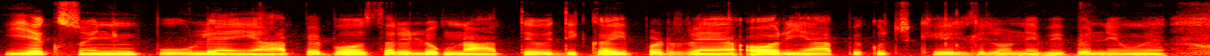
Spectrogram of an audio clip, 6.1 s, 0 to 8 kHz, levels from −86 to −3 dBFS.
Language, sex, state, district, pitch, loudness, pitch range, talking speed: Hindi, female, Uttar Pradesh, Lalitpur, 195 Hz, -19 LUFS, 185-200 Hz, 250 wpm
